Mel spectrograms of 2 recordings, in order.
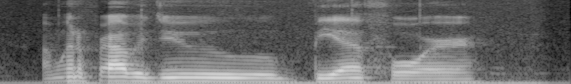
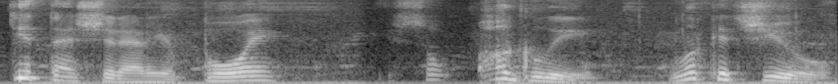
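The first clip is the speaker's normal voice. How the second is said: put-on terrible Australian accent; 3 semitones higher than usual. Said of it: "that was a terrible accent".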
